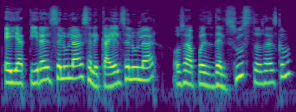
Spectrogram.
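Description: A young Mexican woman casually retelling a spooky story on a podcast, slangy and animated. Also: medium pitch, normal speed, no echo, clean studio sound. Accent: Mexican Spanish. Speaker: podcast co-host.

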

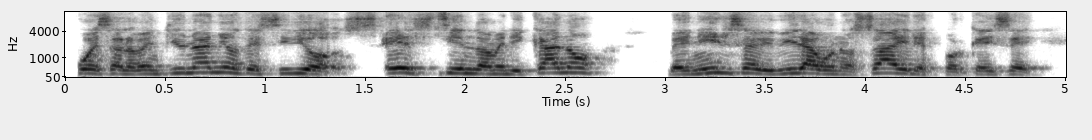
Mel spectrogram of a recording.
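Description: Argentine man, guest theater columnist, high voice, gushing and repetitive, stumbling restarts. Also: fairly quick, a bit bright. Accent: Rioplatense Spanish. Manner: effusive, repeats himself, many restarts. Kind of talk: casual interview chat.

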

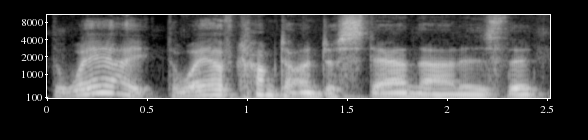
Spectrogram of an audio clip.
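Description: This man, a literature scholar, has a medium-pitched, sing-song voice and talks fast. He works through a story in a lecture-style, thoughtful conversation, frequently starting phrases over and asking "right?".

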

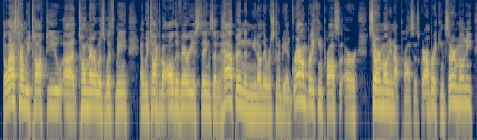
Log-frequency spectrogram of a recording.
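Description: A man's voice: fairly high pitch, quick pace, few pauses, a bit bright. A man hosting a casual sports podcast, talking in a rambling, self-correcting way while losing his voice. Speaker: podcast host.

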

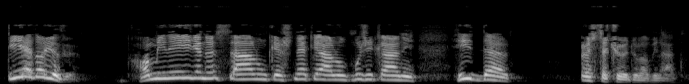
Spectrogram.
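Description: A man voicing a proud, bossy male donkey who leads a band of animals in a storybook, with a husky voice. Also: very high-pitched, big pitch swings, pitched above the performer's own voice, full character voice. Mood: coaxing. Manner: confident, coaxing, upbeat. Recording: dull lo-fi recording.

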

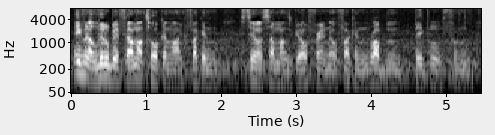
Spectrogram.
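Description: Speaking briskly in a low, fairly even voice, a thirty-something Australian man from country Victoria hosts a casual solo podcast. His style is blunt, profane, and rambling with many ums, and his iPhone recording picks up traffic noise.

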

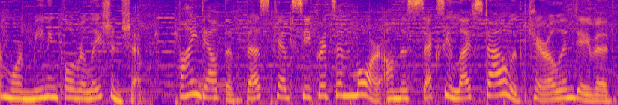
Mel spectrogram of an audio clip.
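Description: A woman announcer reading a scripted promo for radio shows. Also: medium pitch. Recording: music bed under the voice. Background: guitar music.

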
